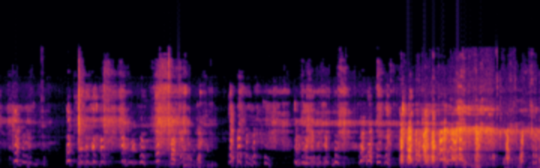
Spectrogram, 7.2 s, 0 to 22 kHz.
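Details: Wild badgers calling to each other in March 2020 at Prioksko-Terrasny Reserve, recorded by a camera trap, exchanges that ended in a fierce scuffle; a busy run of chattering, squealing and churring bursts, growing louder and harsher toward the end.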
